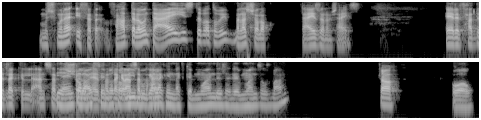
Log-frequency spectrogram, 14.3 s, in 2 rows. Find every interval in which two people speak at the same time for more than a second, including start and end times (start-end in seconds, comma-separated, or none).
8.0-9.7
